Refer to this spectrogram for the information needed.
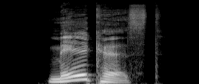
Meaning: second-person singular subjunctive I of melken
- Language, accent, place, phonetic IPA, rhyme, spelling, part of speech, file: German, Germany, Berlin, [ˈmɛlkəst], -ɛlkəst, melkest, verb, De-melkest.ogg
